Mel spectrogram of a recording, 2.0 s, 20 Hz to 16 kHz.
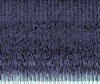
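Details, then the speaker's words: Yamaha fuel-injected motorcycle after replacing a faulty Xride idle speed control valve, error 37, and resetting the ISC. Even, steady low thrum with a regular beat and no hunting or stumbling; the engine idles normally. "Nah udah nyala ya guys motornya dan kondisinya normal ini seperti ini"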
